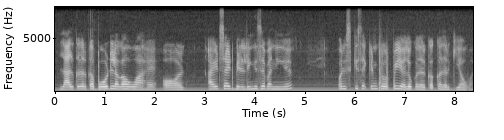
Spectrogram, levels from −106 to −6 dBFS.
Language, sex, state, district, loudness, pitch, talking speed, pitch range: Hindi, female, Jharkhand, Jamtara, -26 LUFS, 225 Hz, 170 wpm, 210-230 Hz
